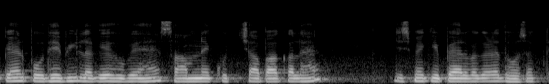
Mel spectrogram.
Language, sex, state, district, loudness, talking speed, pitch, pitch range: Hindi, male, Uttar Pradesh, Muzaffarnagar, -21 LUFS, 175 wpm, 145 Hz, 140-150 Hz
